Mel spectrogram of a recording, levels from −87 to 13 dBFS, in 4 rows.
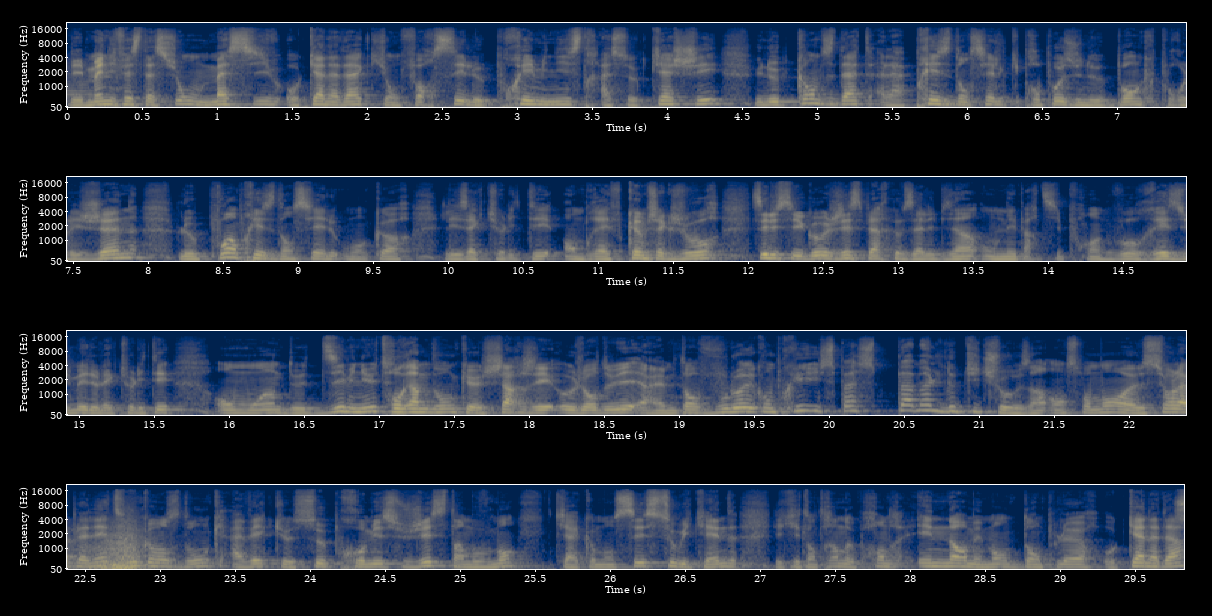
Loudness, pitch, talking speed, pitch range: -25 LUFS, 140 Hz, 225 wpm, 125-155 Hz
